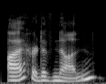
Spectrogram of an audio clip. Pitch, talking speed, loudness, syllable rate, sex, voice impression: 210 Hz, 225 wpm, -17 LUFS, 4.3 syllables/s, female, very feminine, very adult-like, thin, tensed, relaxed, slightly powerful, bright, slightly soft, clear, slightly fluent, raspy, slightly cute, slightly intellectual, slightly refreshing, sincere, slightly calm, slightly friendly, slightly reassuring, unique, slightly elegant, wild, slightly sweet, lively, kind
